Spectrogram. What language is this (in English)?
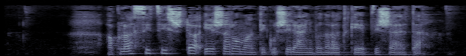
Hungarian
